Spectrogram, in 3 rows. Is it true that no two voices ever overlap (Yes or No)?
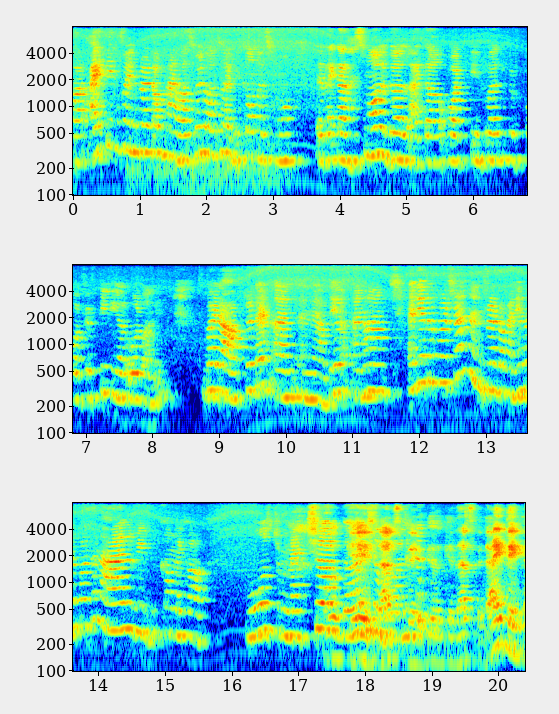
No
